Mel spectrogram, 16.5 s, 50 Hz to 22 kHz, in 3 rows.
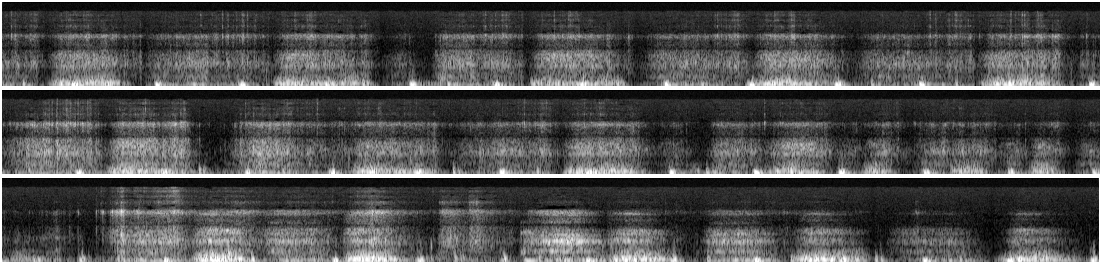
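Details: Steady, muffled heartbeat around 70 beats a minute with some rustling noise, recorded while breathing into a bag; normal heart sounds.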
